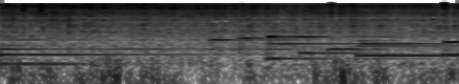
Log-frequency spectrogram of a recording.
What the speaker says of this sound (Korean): 손 씻습니다.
